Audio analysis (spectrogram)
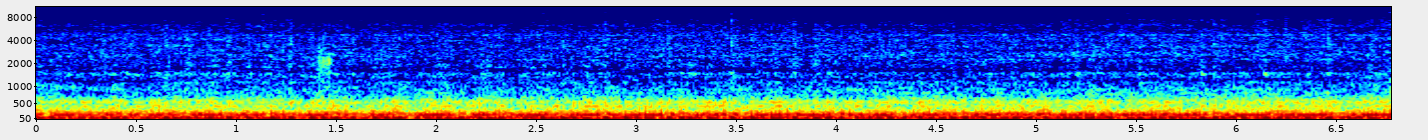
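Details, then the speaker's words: C3 Corvette restomod V8 idling after two 16" stainless resonators were added between the X-pipe and mufflers: deep, even rumble with no rasp, leaks or rattles; sounds good. The right-side pipe has dropped about 1/4–1/2 inch and needs straightening. "I got to straighten that out. But other than that, sounds good."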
